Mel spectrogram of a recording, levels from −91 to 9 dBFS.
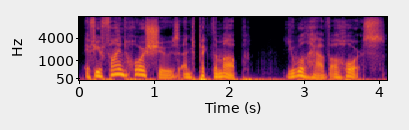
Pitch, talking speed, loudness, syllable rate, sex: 130 Hz, 190 wpm, -18 LUFS, 4.4 syllables/s, male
